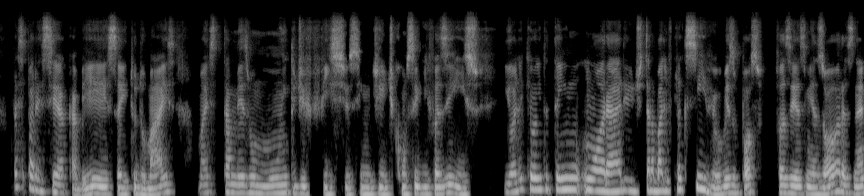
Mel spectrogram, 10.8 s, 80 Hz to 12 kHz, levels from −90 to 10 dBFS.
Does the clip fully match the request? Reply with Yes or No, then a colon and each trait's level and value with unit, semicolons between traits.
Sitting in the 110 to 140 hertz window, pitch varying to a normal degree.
No: low, 135 Hz; wide, 6.0 semitones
